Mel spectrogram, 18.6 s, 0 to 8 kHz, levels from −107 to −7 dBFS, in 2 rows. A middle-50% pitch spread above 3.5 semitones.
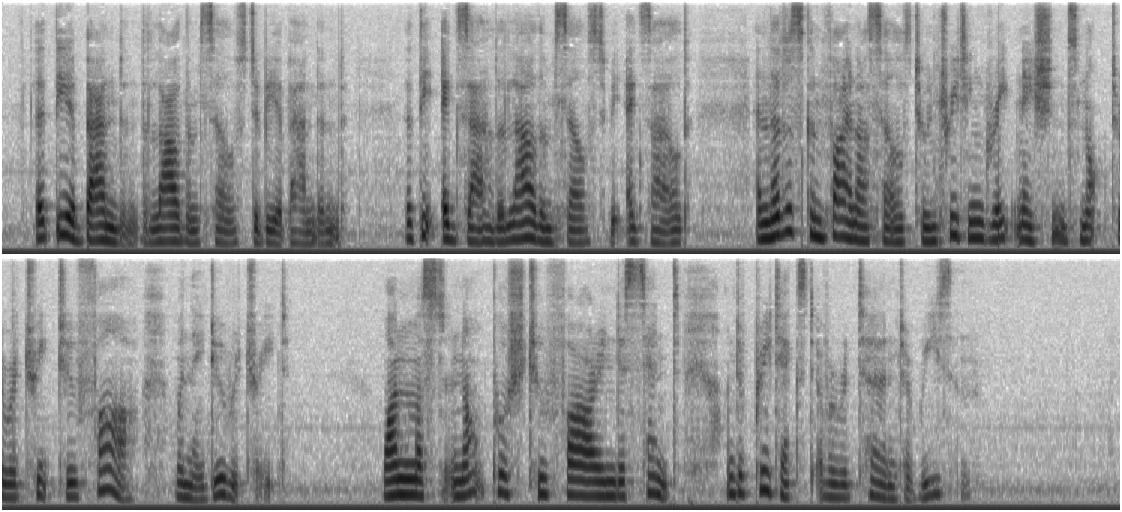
Yes: average, 3.9 semitones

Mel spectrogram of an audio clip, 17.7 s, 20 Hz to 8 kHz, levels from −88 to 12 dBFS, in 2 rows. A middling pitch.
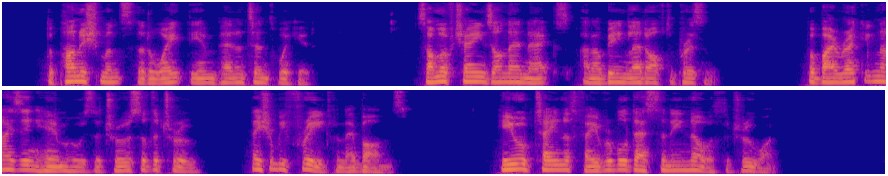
No: low, 110 Hz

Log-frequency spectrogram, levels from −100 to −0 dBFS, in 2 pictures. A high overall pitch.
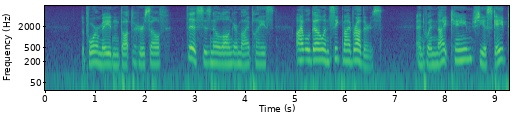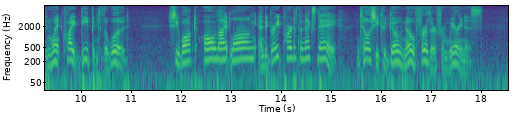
Yes: high, 200 Hz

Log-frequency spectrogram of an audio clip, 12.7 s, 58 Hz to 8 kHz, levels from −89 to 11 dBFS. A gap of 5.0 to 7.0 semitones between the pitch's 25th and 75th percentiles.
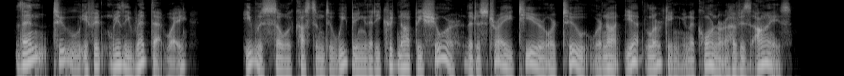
Yes: wide, 5.4 semitones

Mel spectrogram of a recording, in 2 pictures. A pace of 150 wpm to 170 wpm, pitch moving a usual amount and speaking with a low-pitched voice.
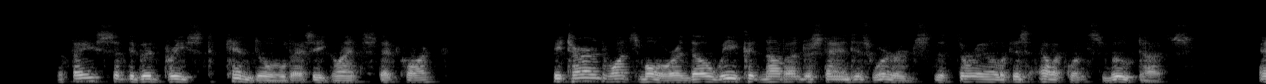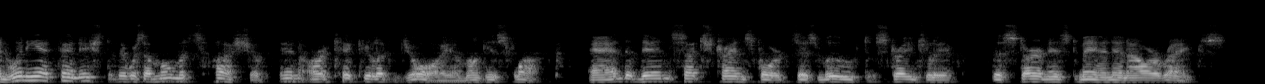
No: average, 140 wpm; average, 3.8 semitones; low, 120 Hz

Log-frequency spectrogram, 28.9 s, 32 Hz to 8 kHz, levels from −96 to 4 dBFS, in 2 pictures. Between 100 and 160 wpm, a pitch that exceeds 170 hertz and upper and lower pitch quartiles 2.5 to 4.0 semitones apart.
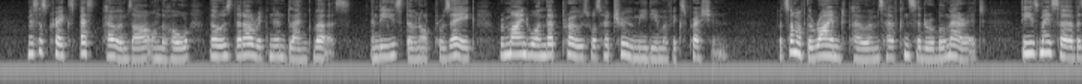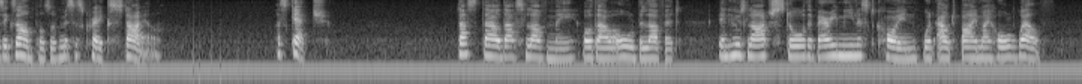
Yes: average, 150 wpm; medium, 185 Hz; average, 3.4 semitones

